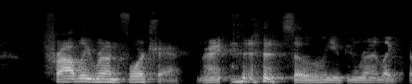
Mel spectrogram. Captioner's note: laughs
